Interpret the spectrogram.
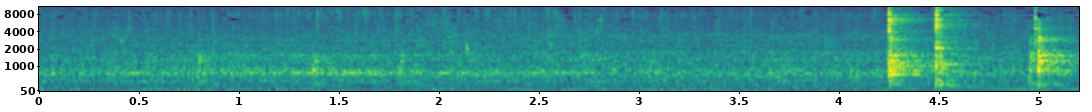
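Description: Onion-tomato masala sizzling steadily in hot oil in a kadai. Three sharp knocks near the end.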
